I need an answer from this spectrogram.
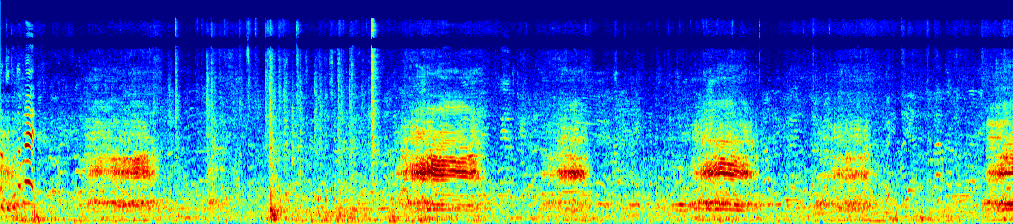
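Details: Rampaging sacrificial cow coming down from a truck, bellowing in repeated hoarse moos roughly every three seconds, each a loud swelling blast, amid clattering, thuds and excited human voices.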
